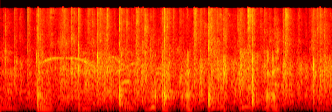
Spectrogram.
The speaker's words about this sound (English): Thank you. One clap.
